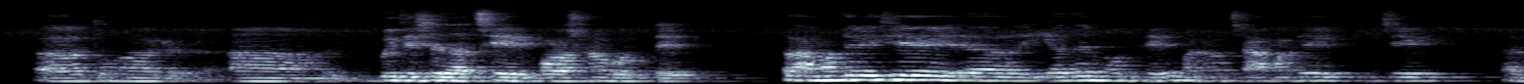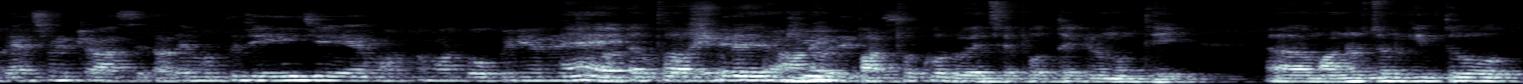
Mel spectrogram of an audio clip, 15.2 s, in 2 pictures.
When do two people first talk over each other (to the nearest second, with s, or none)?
10 s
